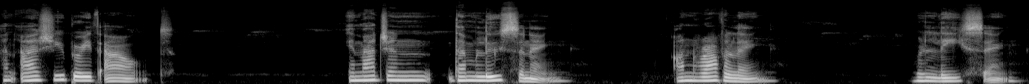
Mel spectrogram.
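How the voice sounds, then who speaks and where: A meditation guide speaking calmly and softly, leading a relaxation session with long pauses. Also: mid-range voice, no room sound, clean studio sound. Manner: calm, soft, with long pauses.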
